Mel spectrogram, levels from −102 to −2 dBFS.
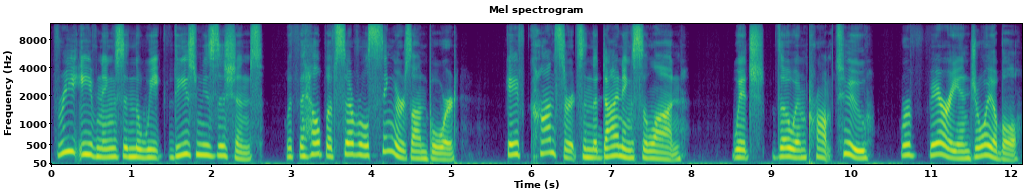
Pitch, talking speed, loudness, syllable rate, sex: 210 Hz, 135 wpm, -16 LUFS, 4.4 syllables/s, female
